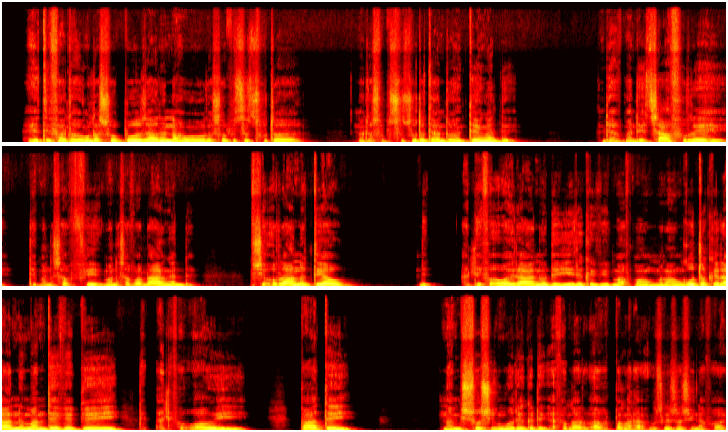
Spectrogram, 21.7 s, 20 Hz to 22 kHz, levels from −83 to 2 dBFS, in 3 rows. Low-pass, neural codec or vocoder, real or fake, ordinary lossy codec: none; none; real; none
